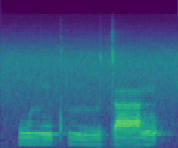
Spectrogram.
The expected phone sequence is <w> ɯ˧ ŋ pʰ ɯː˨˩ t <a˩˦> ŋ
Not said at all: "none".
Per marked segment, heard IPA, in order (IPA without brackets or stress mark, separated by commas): w, a˩˦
